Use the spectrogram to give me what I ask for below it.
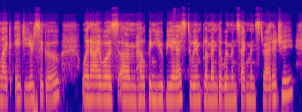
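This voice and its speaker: A woman is speaking. Her pace is fairly quick. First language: Czech and German. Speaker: financial education entrepreneur. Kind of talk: podcast interview.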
